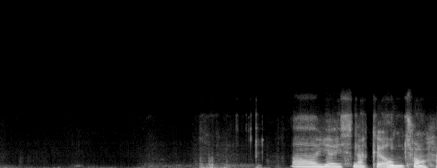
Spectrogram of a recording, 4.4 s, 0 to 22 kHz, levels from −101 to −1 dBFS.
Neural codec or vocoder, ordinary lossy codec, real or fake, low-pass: codec, 16 kHz, 16 kbps, FreqCodec, smaller model; Opus, 24 kbps; fake; 7.2 kHz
